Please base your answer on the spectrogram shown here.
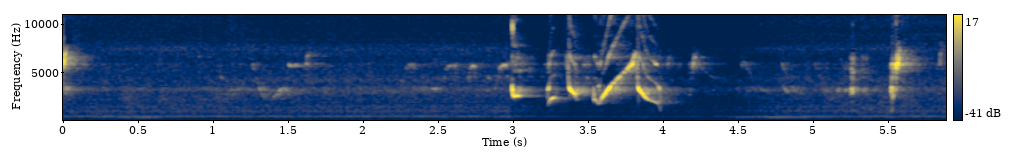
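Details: Saffron finch singing on and on to call or train: near-quiet start, then a quick loud burst of swooping whistled notes around the middle, ending with two brief chirps; steady low hum throughout.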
